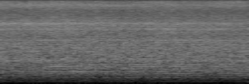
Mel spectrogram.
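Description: Faint, steady background hiss: room tone, with no other sound.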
